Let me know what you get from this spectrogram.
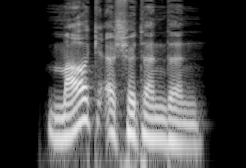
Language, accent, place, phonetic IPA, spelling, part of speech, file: German, Germany, Berlin, [ˈmaʁkɛɐ̯ˌʃʏtɐndn̩], markerschütternden, adjective, De-markerschütternden.ogg
- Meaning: inflection of markerschütternd: 1. strong genitive masculine/neuter singular 2. weak/mixed genitive/dative all-gender singular 3. strong/weak/mixed accusative masculine singular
